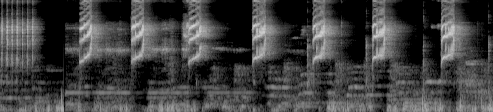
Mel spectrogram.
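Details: Lovebird calling a rival: a short burst of fast high chatter opens, followed by seven harsh, squeaky, slightly rising calls repeated evenly about every three-quarters of a second.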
